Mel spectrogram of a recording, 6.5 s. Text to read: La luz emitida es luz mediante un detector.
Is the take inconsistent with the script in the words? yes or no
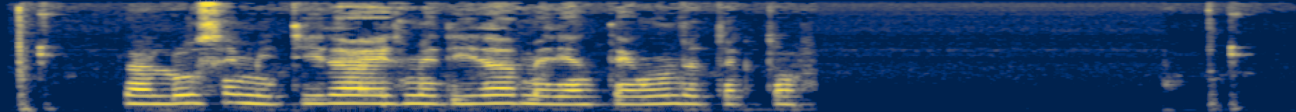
yes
